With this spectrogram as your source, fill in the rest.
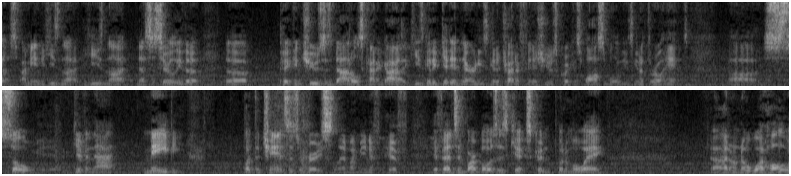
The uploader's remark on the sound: At an undisclosed location and is a little shorter than usual. Had to record this off a cell phone so hopefully its clear enough that you enjoy.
